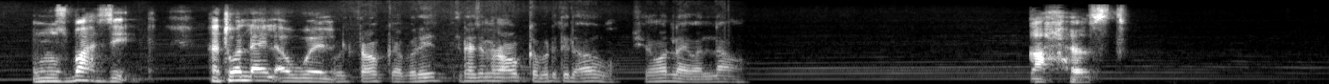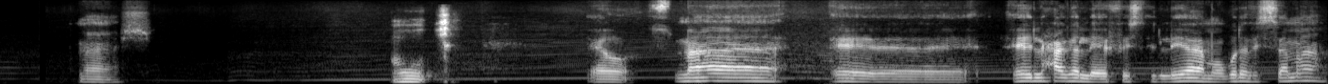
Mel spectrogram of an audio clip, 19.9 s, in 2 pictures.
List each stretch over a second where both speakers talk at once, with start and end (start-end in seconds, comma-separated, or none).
none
